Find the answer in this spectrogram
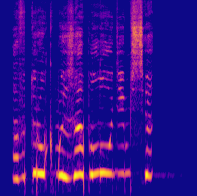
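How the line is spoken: Tiny thin voice. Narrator (Russian): тонюсеньким голоском произнесла Настенька

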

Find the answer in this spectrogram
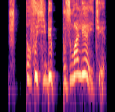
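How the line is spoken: Heated hushed exclamation. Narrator (Russian): Запальчивым шепотом, дабы не привлекать внимание купальщицы, воскликнул юнец

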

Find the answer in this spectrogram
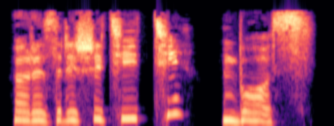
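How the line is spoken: Sarcastic. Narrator (Russian): Язвительным тоном уточнила

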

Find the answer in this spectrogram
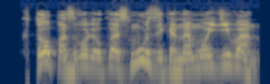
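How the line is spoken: Growling. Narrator (Russian): зарычал

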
